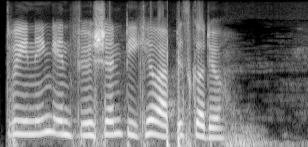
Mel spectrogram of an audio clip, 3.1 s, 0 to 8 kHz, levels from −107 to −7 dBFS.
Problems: constant background noise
